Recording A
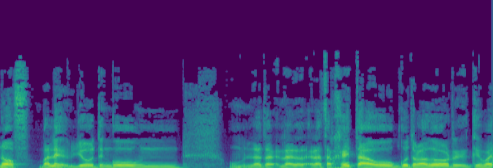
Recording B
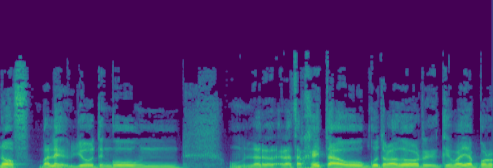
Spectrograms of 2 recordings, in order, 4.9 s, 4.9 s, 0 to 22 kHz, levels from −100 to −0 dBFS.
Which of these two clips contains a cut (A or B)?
B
